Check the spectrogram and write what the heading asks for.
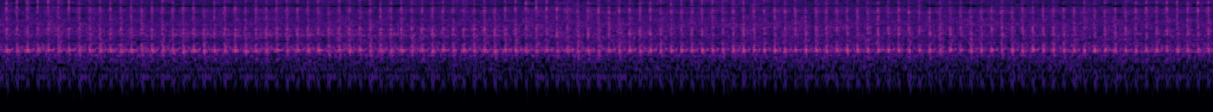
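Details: Handheld low-intensity shockwave device (Rocket) for erectile performance, self-applied by a second user, moving upward section by section, no pain reported: rapid, very regular tapping about three pulses a second with a steady high tone.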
